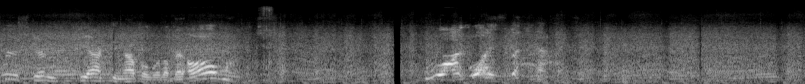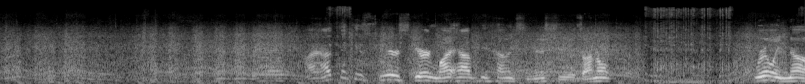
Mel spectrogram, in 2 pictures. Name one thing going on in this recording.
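A monster truck engine roars and revs.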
